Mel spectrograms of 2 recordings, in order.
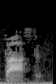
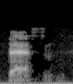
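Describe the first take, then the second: First: The first vowel is an 'o' sound. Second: The first vowel is an 'a' sound.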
